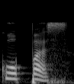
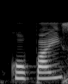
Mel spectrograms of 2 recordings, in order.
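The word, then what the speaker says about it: coppice: lend আপন কোপাস gate উচ্চারণটা কোপাস কোপাইস নয় কিন্তু কোপাস বলতে একটা ছোট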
